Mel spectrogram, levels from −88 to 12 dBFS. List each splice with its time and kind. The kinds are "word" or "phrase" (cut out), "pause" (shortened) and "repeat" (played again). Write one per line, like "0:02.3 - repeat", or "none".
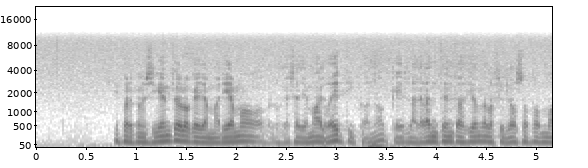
0:02.9 - word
